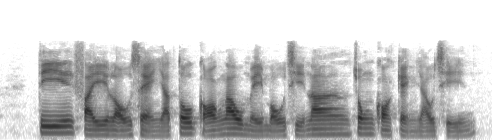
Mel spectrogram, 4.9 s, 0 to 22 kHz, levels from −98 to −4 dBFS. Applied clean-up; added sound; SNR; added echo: none; none; none; none.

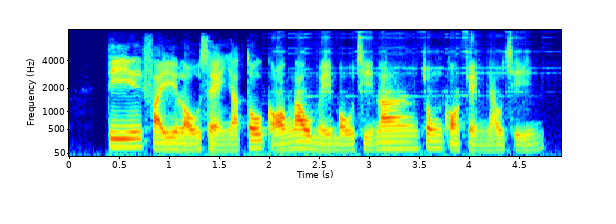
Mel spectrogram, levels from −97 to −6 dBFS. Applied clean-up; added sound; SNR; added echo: neural separator model SepFormer DNS4.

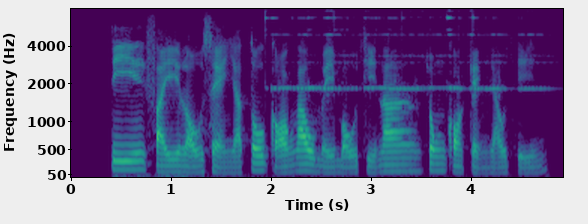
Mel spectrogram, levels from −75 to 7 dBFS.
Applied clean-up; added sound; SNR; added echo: neural mask model RNNoise.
